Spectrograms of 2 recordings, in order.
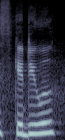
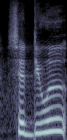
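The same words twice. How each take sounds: First: शेड्यूल starting with a hard sk; preferred pronunciation. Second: No k sound in शेड्यूल; alternative pronunciation. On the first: Teacher giving the proper pronunciation, शेड्यूल said with sk. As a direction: sound the k in शेड्यूल, as sked-yool. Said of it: "होता है इसका pronunciation". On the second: Teacher showing how some people say it, शेड्यूल without the k. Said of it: "बोलते हैं कुछ लोग". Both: Shown as a demonstration.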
